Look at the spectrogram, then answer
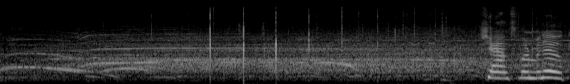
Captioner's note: applause, cheering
